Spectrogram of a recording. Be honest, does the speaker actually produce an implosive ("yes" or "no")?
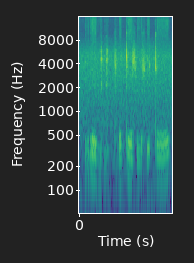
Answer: no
